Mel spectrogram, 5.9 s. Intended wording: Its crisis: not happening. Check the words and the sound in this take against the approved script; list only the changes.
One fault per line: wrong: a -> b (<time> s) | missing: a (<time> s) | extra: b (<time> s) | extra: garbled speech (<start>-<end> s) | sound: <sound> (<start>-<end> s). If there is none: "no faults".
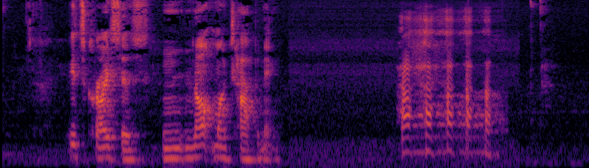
extra: much (2.2 s)
sound: laugh (4.0-5.1 s)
